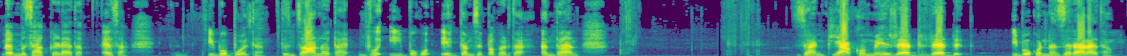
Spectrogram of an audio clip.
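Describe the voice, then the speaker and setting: A woman reads a fan-written story aloud in a casual, homemade narration. Her voice sits high, and she corrects herself along the way. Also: steady tone, measured pace, pauses often, dry recording. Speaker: fanfiction narrator. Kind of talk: storybook reading.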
